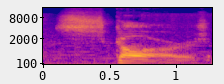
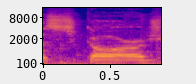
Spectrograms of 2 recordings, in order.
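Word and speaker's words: Skaarj: cruel and thoroughly technological Skarrge race. I think that's how it's pronounced, s k a a r j, which has invaded the planet and is pillaging everything it can get its hands on.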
